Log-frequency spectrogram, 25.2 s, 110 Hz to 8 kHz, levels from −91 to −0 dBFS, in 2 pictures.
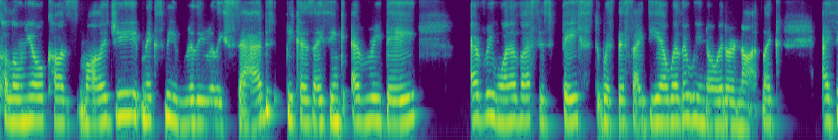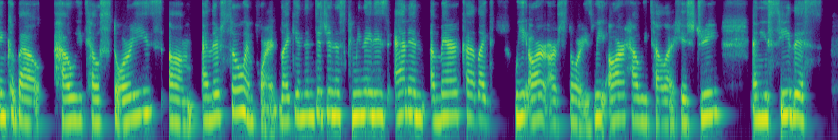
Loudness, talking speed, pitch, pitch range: -15 LUFS, 150 wpm, 205 Hz, 190-230 Hz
